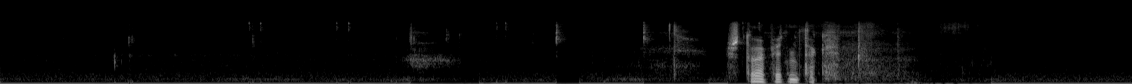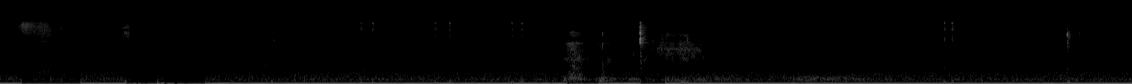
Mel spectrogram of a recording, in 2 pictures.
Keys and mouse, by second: 4.6 x, 5.6-6.0 middle drag, 6.5 middle click, 7.5 click, 15.0-16.6 drag, 18.3 shift+a, 22.1 g.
